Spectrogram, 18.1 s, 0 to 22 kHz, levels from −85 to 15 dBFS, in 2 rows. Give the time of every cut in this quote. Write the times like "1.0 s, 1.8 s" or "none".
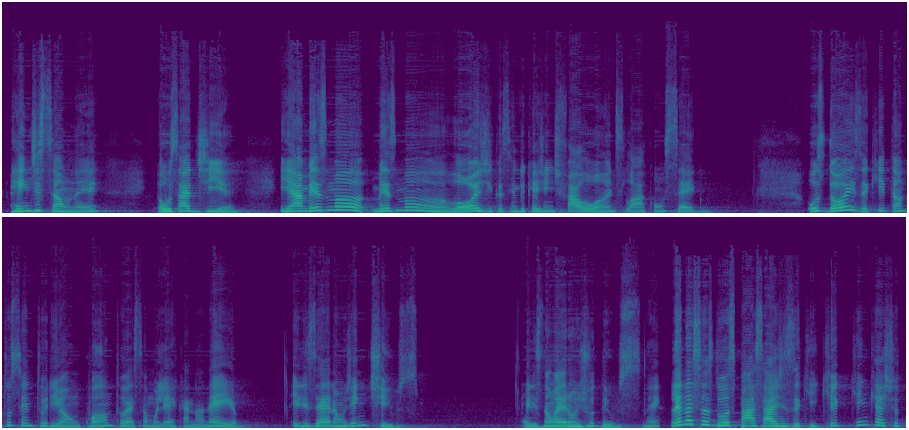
15.6 s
